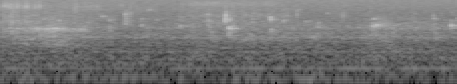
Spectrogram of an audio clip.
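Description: Water dripping softly during a quiet meditation, faint scattered drips and trickling over a low steady background hum.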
